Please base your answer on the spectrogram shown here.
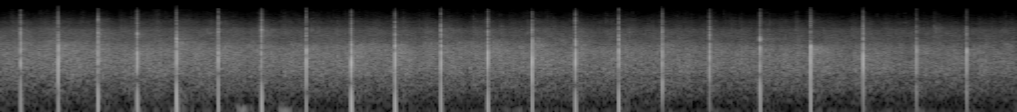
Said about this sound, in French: Alors, bon, j'aimerais quand même d'abord que vous l'applaudissiez très fortement pour tout ce qu'il a apporté à ce collège.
